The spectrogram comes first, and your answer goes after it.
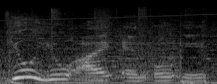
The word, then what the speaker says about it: quinoa: Now you can do a lot of things with quinoa, Q-U-I-N-O-A, but pronounced quinoa.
